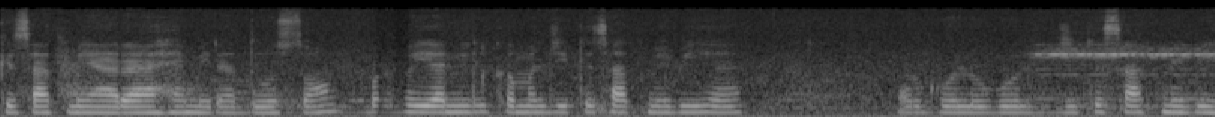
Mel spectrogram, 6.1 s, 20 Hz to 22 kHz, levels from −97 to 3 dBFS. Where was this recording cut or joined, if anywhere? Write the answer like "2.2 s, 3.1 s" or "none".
2.0 s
